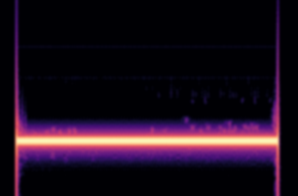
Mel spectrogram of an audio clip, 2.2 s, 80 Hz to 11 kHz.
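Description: A 1 kHz line-up test tone played with SMPTE colour bars: a single steady, pure beep that starts sharply.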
